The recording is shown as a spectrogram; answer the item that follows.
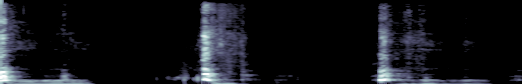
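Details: German Shepherd dog voicing a drawn-out, moaning harmonic tone for about a second, then two sharp barks about two seconds apart, each trailing into a wavering, whine-like tail; quiet background otherwise.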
